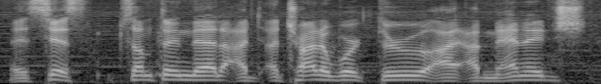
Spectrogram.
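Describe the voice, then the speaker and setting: Brief: upbeat male game streamer, slightly high voice, worn-sounding, occasional stutter, soft music behind. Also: a little fast. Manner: upbeat, chatty, addresses viewers directly; stutters sometimes, repeats words. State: strained, worn voice. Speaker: gaming streamer. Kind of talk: casual live-stream commentary.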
